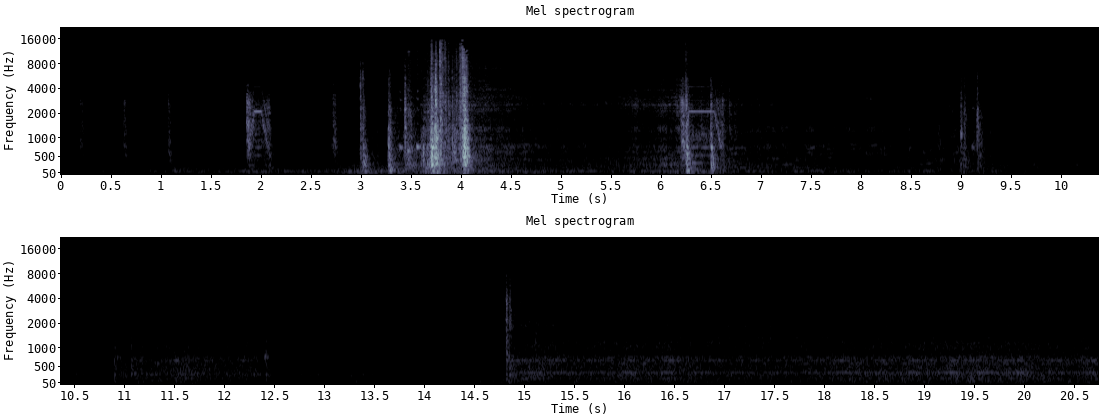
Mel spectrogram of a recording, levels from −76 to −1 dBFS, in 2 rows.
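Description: From 8.75 s to 16.01 s there is a call bitrate drop. The encoder was forced to spend far fewer bits, and the sound turns coarse, watery and muffled as the highs fall away. This fits a fall from 48 to 13 kbps, bottoming out for about 2.45 s.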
